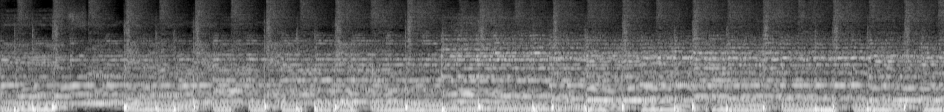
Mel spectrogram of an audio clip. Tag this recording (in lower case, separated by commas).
music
